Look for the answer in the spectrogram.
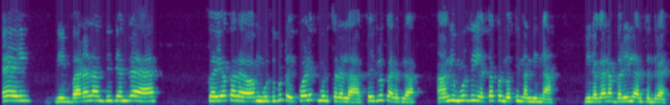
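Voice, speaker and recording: A woman's voice: very high-pitched, fast talker. Woman playing a hot-tempered village man. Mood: threatening. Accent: Kannada, Chikkaballapur rural dialect. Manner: scolding, threatening, shouting orders. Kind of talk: village comedy skit acting.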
